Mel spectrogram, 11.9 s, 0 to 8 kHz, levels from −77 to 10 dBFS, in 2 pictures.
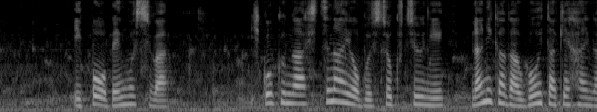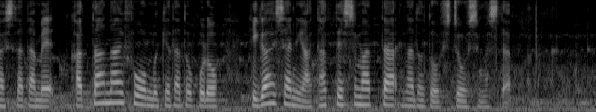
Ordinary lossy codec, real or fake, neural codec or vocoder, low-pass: none; fake; codec, 16 kHz, 8 kbps, FunCodec, trained on LibriTTS, 25 frames a second; none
